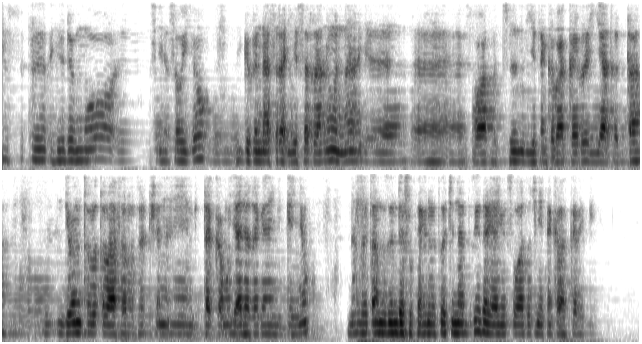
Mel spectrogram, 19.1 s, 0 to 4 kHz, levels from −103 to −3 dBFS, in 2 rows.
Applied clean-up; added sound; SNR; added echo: neural mask model DeepFilterNet 3.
